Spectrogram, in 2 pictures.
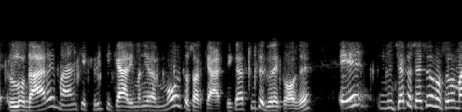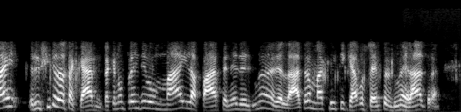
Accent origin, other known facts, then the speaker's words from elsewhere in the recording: Brescia, Lombardy, Italy; E sono cresciuto in un'Italia completamente diversa da quella che leggiamo adesso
